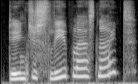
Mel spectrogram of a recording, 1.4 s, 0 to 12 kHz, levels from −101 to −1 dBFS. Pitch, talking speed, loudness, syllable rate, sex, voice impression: 295 Hz, 215 wpm, -16 LUFS, 5.0 syllables/s, female, feminine, slightly young, slightly refreshing, slightly calm, friendly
